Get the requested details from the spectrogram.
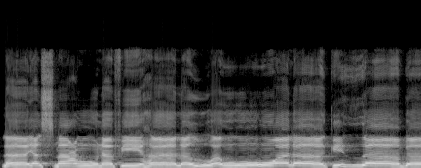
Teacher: tanwin bertemu dengan wawu, ini idgham bi gunnah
